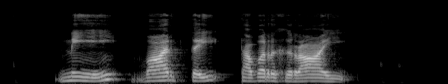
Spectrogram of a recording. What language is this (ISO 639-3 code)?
tam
